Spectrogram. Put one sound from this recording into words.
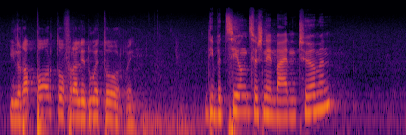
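An elderly man speaks into a microphone over loudspeakers in a large hall.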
